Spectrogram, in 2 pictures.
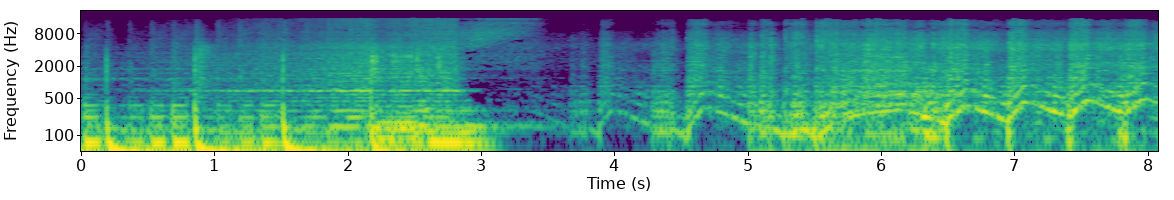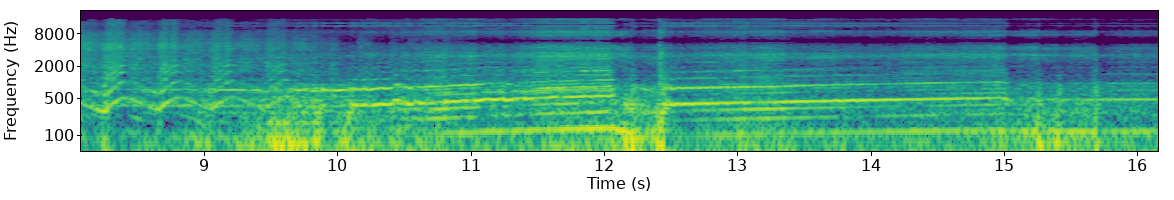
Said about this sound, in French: Le son que vous venez d'entendre est celui du moteur rotatif à quatre rotors de 2,6 litres de la voiture de course 787B avec laquelle Mazda a remporté les 24 heures du Mans en 1991.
